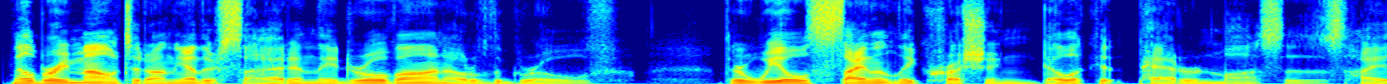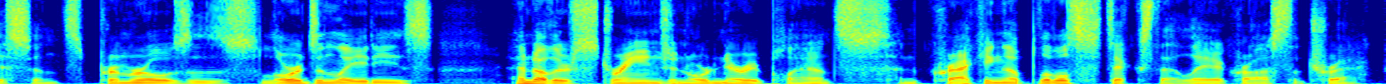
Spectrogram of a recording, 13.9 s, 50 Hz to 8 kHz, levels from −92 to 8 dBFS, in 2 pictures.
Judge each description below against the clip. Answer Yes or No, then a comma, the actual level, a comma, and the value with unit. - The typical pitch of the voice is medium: No, low, 100 Hz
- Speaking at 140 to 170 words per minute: No, average, 180 wpm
